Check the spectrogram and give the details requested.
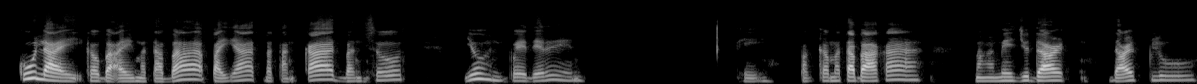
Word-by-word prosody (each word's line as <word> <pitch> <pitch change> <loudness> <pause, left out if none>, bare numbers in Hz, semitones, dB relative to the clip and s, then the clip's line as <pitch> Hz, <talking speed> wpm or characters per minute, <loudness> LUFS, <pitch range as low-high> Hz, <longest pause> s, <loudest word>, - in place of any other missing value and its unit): kulay 195 - +5
ikaw 165 -2 -2
ba - - +2
ay 145 +1 -1
mataba, 155 - 0
payat, 185 +8 -1
matangkad, 185 +7 +1
bansot 190 +9 -6 0.6
yun 225 -6 -2
puwede 165 -1 -4
rin. 205 -4 -9 1.6
'Key, 150 +2 -14 0.3
pagka 165 +3 -7
mataba 170 -1 +4
ka 215 +2 0 0.7
mga 160 0 -5
medyo 175 +1 -4
dark. 180 0 +5 0.4
Dark 175 +5 +2
blue 200 0 -9
175 Hz, 100 wpm, -22 LUFS, 155-205 Hz, 1.6 s, kulay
